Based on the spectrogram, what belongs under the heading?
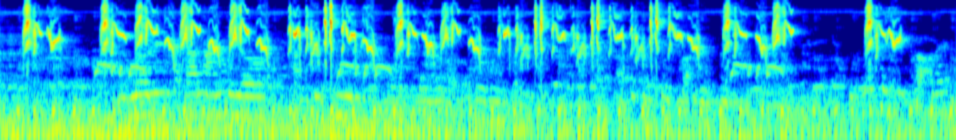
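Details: A long-tailed shrike delivers a busy stream of high, squealing, warbled notes in quick succession, briefly pausing near the end. Faint lower trills and a steady low hum sit behind the song.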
